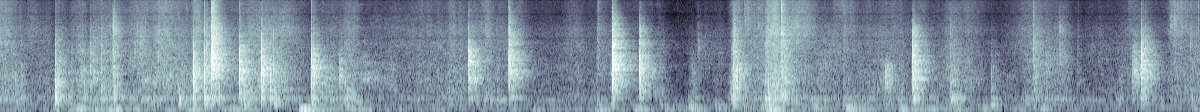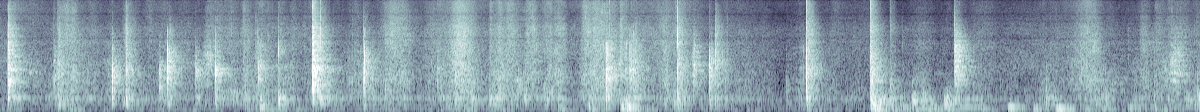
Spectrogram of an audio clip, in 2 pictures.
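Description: Irregular sharp clacks and knocks of a hard hockey ball striking goalie pads, stick and a hard floor during shooting practice, several hits every couple of seconds.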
